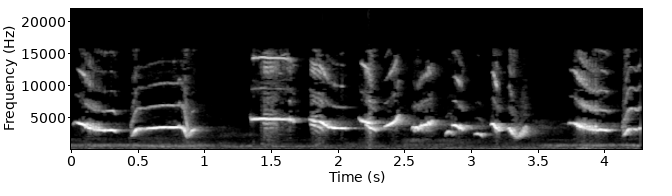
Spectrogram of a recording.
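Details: Decoy Oriental magpie-robin singing to lure wild rivals into a fight. Rich, varied whistles come in rapid bursts of swooping and rising notes, with a brief pause after the opening phrases.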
